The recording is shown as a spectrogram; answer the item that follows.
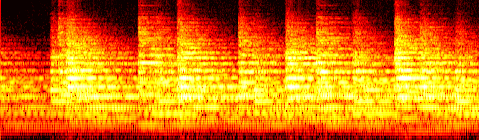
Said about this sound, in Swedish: Men jag såg också många olika kyrkor. Det var stora och vackra kyrkor med gigantiska stora kyrkklockor som slog ofta.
